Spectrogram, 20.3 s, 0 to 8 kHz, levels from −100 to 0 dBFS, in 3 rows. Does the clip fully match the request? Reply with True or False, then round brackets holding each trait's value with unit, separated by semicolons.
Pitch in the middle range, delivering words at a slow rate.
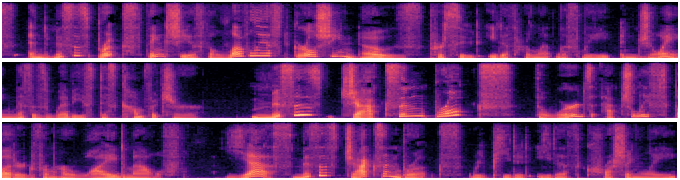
True (155 Hz; 120 wpm)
